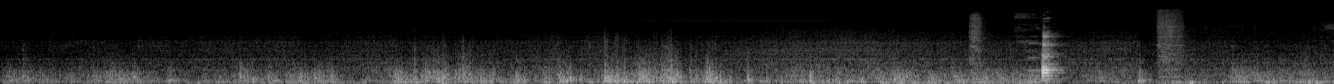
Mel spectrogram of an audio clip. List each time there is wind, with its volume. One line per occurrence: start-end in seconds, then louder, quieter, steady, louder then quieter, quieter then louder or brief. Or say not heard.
0.0-13.3 louder then quieter.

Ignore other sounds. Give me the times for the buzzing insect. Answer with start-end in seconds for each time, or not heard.
11.6-13.3.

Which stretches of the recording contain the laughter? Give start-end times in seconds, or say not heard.
9.7-10.5.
